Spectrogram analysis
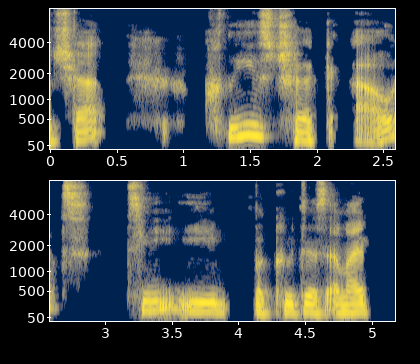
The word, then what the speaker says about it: Bakutis: Bakutis. Am I pronouncing your last name properly? Bakutis.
